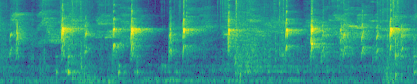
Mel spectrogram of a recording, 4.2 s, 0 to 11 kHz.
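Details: Three captive Java sparrow chicks about 23 days old, hatched from white Java sparrow parents, give short, sharp high chirps at irregular intervals, roughly eight in four seconds, with soft rustling between them.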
